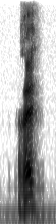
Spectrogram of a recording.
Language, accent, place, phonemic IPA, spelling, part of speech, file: French, France, Lyon, /ʁɛ/, raies, noun, LL-Q150 (fra)-raies.wav
- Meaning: plural of raie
